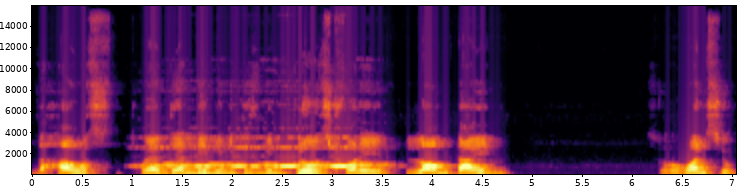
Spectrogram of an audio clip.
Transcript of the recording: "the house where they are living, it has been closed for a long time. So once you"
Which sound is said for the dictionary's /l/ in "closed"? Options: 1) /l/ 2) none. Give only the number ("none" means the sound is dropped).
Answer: 1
